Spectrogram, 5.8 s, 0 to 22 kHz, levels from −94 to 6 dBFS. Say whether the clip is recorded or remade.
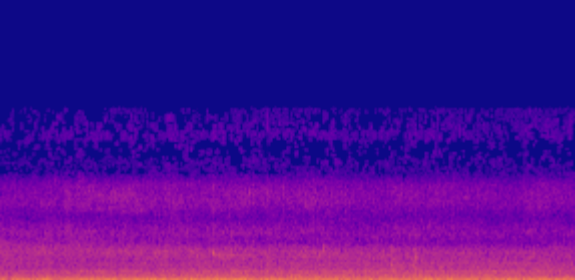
recorded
